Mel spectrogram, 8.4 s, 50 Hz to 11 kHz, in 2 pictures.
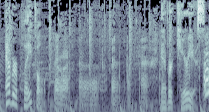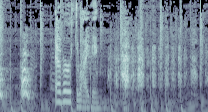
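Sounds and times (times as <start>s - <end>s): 
speech: 0.1s - 7.4s
dog barking in short sharp woofs: 4.0s - 5.0s.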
